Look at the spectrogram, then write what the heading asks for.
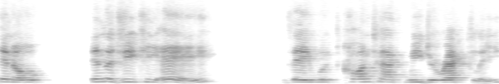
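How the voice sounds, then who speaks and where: Speaking very slowly with long, frequent pauses, a woman with a Canadian accent has a fairly high pitch. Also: fairly even intonation. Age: 70s. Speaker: racewalking coach and author. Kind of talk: podcast interview.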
